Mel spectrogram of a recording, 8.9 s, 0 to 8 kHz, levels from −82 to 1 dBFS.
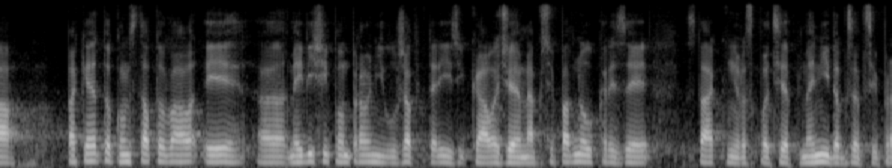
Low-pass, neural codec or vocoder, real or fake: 7.2 kHz; codec, 24 kHz, 0.9 kbps, WavTokenizer, small release; fake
